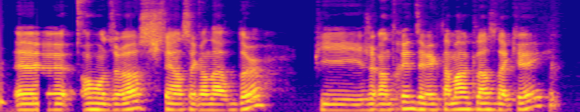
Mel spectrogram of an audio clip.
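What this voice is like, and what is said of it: Spanish-influenced accent in French. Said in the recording (French): “as un super bel accent. Tu parles très bien français.”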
